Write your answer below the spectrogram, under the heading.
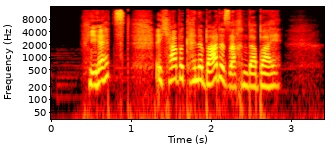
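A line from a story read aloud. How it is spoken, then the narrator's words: Laughing. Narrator (German): lache ich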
